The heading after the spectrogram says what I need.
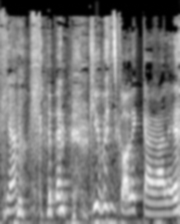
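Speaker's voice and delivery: loud laughing through words; amused at Cuban slang. Real, not acted. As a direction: laugh while explaining the word.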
